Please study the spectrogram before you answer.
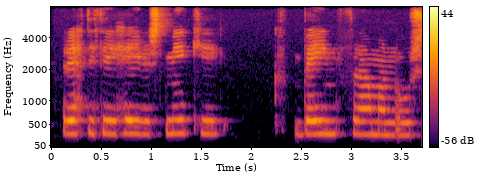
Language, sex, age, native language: Icelandic, female, 13, Icelandic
